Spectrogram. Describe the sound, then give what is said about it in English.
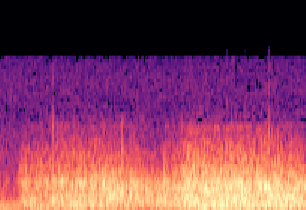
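A heavy, continuous rumbling roar of bombardment explosions in a radio drama about a besieged British compound, loud and dense throughout, swelling slightly stronger toward the end. “Well, they've ambushed us, Jack. I suppose they'll continue to bombard us until we either give up or...”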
